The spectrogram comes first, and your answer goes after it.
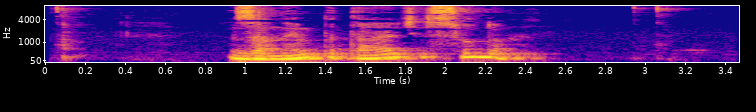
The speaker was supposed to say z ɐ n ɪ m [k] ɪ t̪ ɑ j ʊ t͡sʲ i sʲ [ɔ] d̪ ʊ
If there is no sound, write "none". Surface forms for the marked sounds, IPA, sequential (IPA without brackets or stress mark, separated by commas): p, u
